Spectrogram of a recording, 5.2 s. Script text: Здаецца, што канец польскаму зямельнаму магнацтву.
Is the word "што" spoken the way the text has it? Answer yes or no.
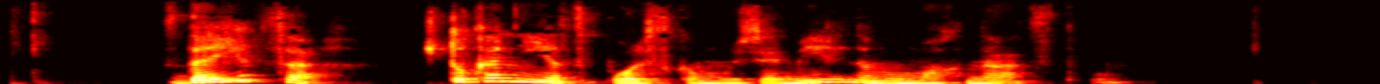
yes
